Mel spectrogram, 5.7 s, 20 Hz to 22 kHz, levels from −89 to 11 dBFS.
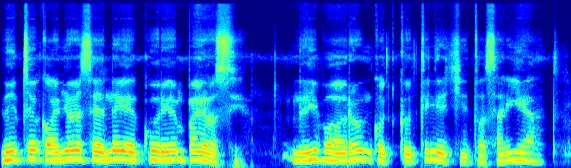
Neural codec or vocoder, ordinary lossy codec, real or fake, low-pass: codec, 44.1 kHz, 2.6 kbps, SNAC; none; fake; none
